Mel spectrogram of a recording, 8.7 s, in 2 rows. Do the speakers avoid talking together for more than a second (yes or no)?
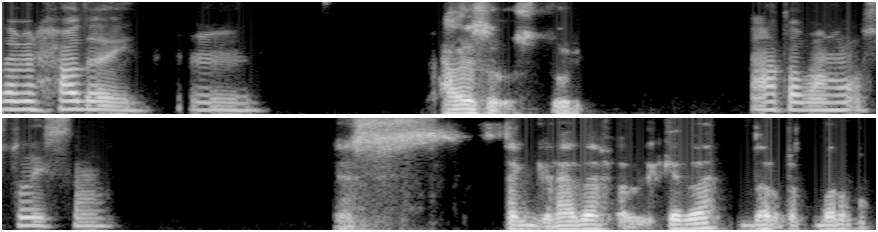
yes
